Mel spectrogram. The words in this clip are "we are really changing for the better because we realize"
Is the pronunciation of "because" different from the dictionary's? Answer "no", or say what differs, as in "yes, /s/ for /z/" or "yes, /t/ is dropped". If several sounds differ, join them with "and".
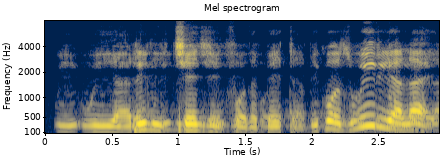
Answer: no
